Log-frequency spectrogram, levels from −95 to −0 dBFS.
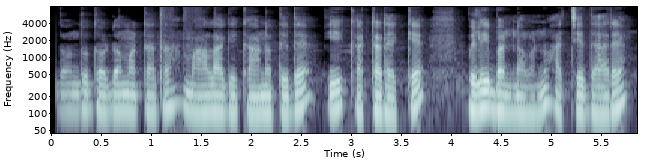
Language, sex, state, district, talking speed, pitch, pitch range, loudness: Kannada, male, Karnataka, Bangalore, 110 wpm, 110 Hz, 105-115 Hz, -20 LUFS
